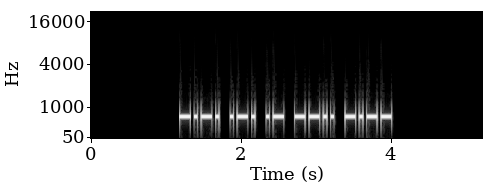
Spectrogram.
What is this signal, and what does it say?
Morse code, heard as a keyed tone, about 25 wpm, 700 Hz. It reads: CRAZY
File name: 5 Letter Words - First 3 Letters Given - 25wpm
